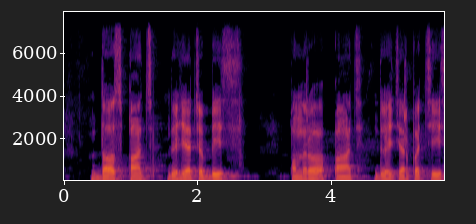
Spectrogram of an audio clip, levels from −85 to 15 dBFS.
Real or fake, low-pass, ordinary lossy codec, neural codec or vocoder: real; 7.2 kHz; none; none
